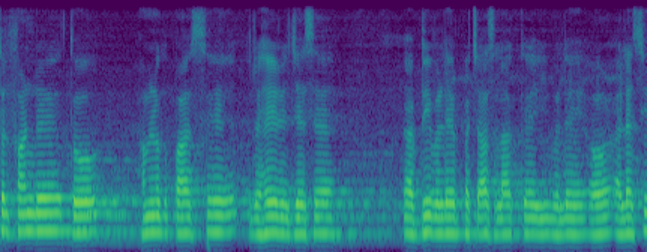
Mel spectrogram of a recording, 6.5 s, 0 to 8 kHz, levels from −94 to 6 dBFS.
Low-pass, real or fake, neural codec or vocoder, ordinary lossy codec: 7.2 kHz; fake; autoencoder, 48 kHz, 128 numbers a frame, DAC-VAE, trained on Japanese speech; none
